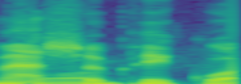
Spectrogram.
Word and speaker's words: Massapequa: He's someone who, as a young man, was living in Massapequa, Long Island. I should pronounce that better. I'm probably getting it Massapequa.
